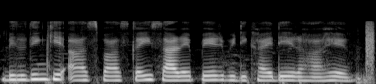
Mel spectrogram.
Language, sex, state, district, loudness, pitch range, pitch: Hindi, female, Arunachal Pradesh, Longding, -16 LUFS, 185-205 Hz, 195 Hz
